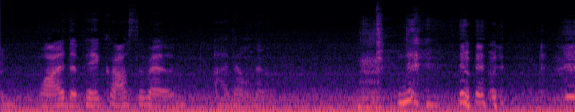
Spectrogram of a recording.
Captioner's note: laughing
